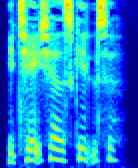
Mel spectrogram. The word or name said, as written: ETAGEADSKILLELSE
